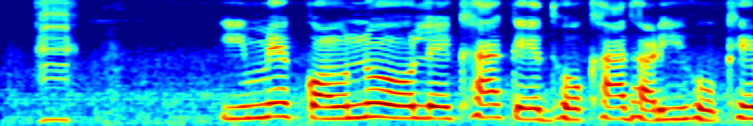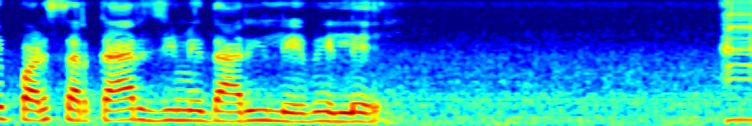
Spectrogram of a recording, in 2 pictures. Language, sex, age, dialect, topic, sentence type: Bhojpuri, female, 25-30, Southern / Standard, banking, statement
